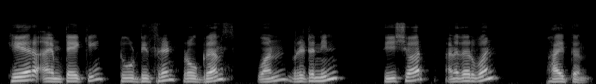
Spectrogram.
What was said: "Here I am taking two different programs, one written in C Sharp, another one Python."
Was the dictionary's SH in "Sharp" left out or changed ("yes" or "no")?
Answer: no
